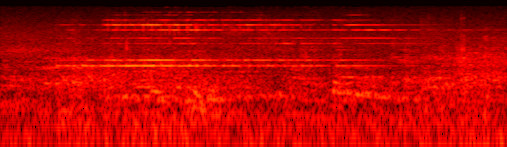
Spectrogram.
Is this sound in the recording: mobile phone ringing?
yes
